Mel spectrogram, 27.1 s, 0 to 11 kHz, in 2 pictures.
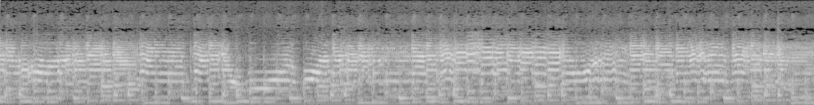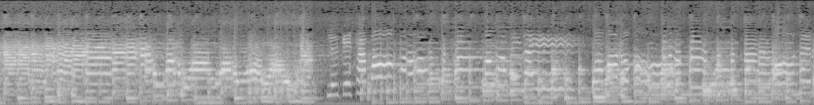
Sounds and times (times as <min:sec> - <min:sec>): Music: 0:00.0 - 0:27.1.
